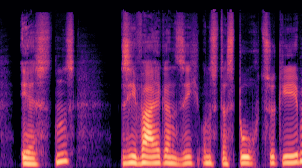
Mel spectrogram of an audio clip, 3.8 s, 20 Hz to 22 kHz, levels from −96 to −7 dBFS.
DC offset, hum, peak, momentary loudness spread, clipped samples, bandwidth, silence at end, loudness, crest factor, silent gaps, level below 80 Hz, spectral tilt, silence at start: under 0.1%; none; -2 dBFS; 10 LU; under 0.1%; 16.5 kHz; 0 s; -23 LUFS; 20 dB; none; -66 dBFS; -6 dB/octave; 0.25 s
